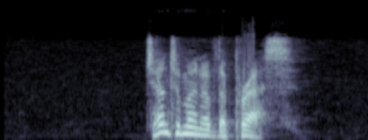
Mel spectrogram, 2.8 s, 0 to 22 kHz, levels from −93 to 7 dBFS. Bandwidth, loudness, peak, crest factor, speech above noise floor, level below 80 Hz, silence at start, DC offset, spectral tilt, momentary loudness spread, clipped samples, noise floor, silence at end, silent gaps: 8 kHz; -15 LUFS; 0 dBFS; 18 dB; 56 dB; -54 dBFS; 1.1 s; under 0.1%; -5 dB/octave; 9 LU; under 0.1%; -70 dBFS; 0.6 s; none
